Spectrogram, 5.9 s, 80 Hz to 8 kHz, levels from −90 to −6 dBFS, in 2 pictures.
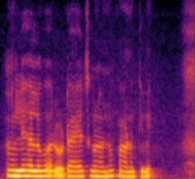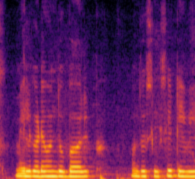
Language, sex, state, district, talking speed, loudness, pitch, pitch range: Kannada, female, Karnataka, Bidar, 110 wpm, -15 LUFS, 220 Hz, 215-230 Hz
